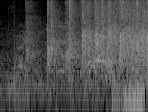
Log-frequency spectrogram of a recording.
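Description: A church audience claps, beginning with a few scattered claps and building into fuller, sustained applause, with voices mixed in underneath.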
